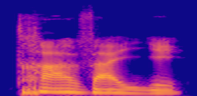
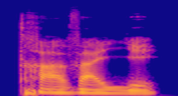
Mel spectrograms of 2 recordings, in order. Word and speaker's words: travaillais: So you replace the ending by the E sound. So you have travailler. Tu travaillais.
